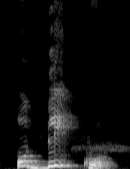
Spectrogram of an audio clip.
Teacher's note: Eu escutei a vogal U ali no final, no meinho entre a letra Q e a letra O.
